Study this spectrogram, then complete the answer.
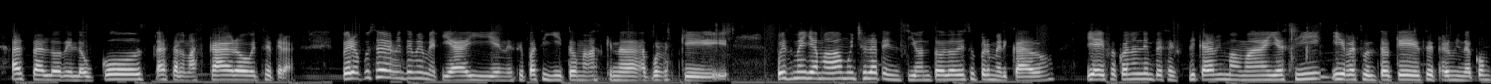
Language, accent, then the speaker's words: Spanish; Nezahualcóyotl, State of Mexico, Mexico; tú eres de Catepec, yo, yo era de Nesa.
